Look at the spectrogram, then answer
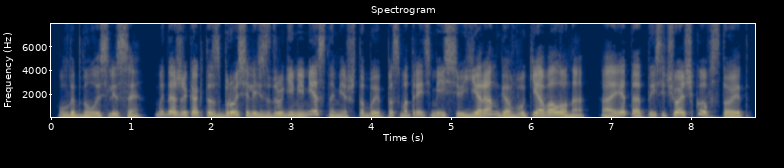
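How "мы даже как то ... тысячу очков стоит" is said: higher-pitched, lightly voiced elf woman; chatty elf woman. A narrator's reading. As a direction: share it as a villager in a raised voice.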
